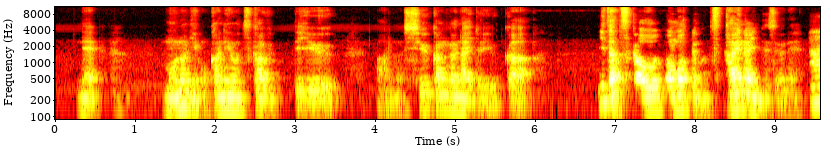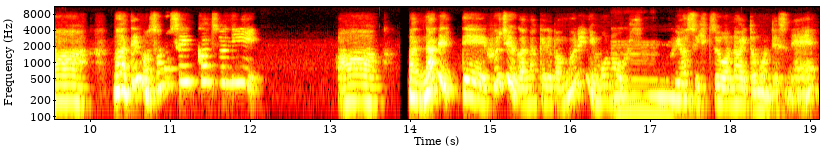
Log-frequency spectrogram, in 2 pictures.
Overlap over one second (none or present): none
